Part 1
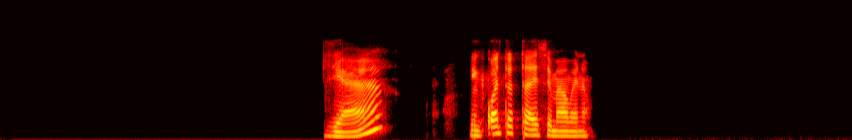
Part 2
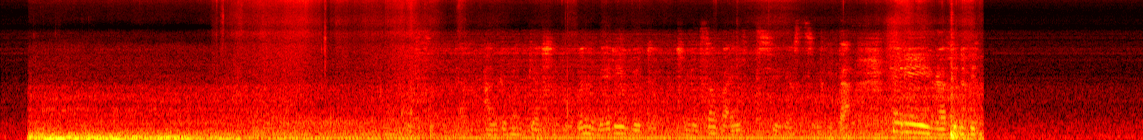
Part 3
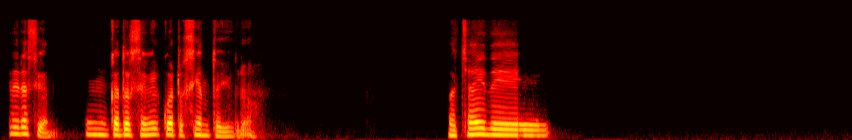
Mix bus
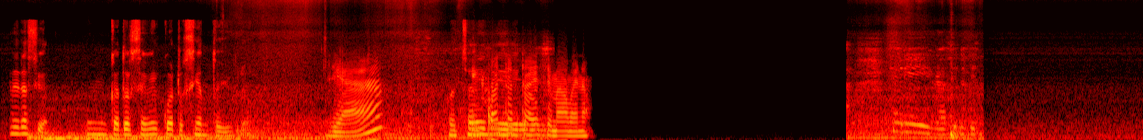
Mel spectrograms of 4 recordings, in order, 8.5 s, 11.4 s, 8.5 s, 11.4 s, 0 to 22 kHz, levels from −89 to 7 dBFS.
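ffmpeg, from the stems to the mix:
-filter_complex "[0:a]lowpass=2.3k,aeval=exprs='clip(val(0),-1,0.0398)':c=same,volume=-2.5dB[a];[1:a]acompressor=threshold=-37dB:ratio=1.5,volume=-6.5dB,asplit=3[b][c][d];[b]atrim=end=5.54,asetpts=PTS-STARTPTS,afade=t=out:st=5.536:d=0.004:c=hsin[e];[c]atrim=start=5.54:end=8.46,asetpts=PTS-STARTPTS,volume=0[f];[d]atrim=start=8.46,asetpts=PTS-STARTPTS,afade=t=in:d=0.004:c=hsin[g];[e][f][g]concat=n=3:v=0:a=1[h];[2:a]highshelf=f=3.8k:g=10,volume=-7.5dB[i];[a][h][i]amix=inputs=3:normalize=0,alimiter=limit=-19dB:level=0:latency=1:release=70"

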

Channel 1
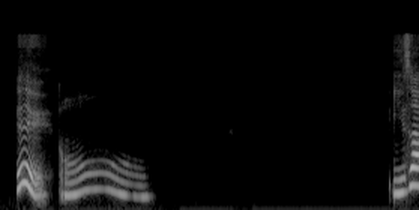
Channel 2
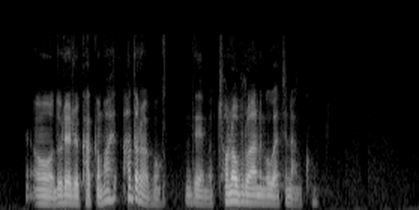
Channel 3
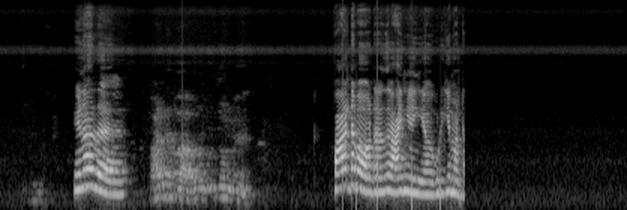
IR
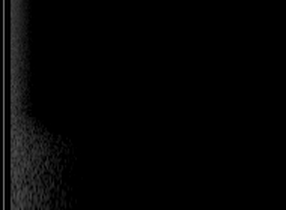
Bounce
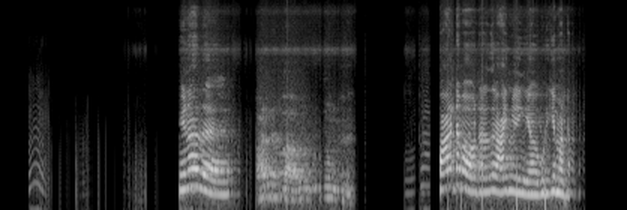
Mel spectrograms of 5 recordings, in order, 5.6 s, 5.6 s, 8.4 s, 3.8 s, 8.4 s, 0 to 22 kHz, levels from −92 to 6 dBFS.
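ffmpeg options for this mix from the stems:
-filter_complex "[0:a]adelay=150,volume=-7dB,asplit=2[a][b];[b]volume=-6.5dB[c];[1:a]acrossover=split=280|2100[d][e][f];[d]acompressor=threshold=-37dB:ratio=4[g];[e]acompressor=threshold=-33dB:ratio=4[h];[f]acompressor=threshold=-58dB:ratio=4[i];[g][h][i]amix=inputs=3:normalize=0,aeval=exprs='sgn(val(0))*max(abs(val(0))-0.00316,0)':c=same,volume=-13.5dB,asplit=2[j][k];[k]volume=-20dB[l];[2:a]aecho=1:1:1.3:0.33,dynaudnorm=f=110:g=3:m=13dB,adelay=1400,volume=-5dB,asplit=2[m][n];[n]volume=-18.5dB[o];[a][j]amix=inputs=2:normalize=0,acompressor=threshold=-47dB:ratio=4,volume=0dB[p];[3:a]atrim=start_sample=2205[q];[c][q]afir=irnorm=-1:irlink=0[r];[l][o]amix=inputs=2:normalize=0,aecho=0:1:150|300|450|600:1|0.3|0.09|0.027[s];[m][p][r][s]amix=inputs=4:normalize=0,aeval=exprs='sgn(val(0))*max(abs(val(0))-0.00794,0)':c=same"

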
